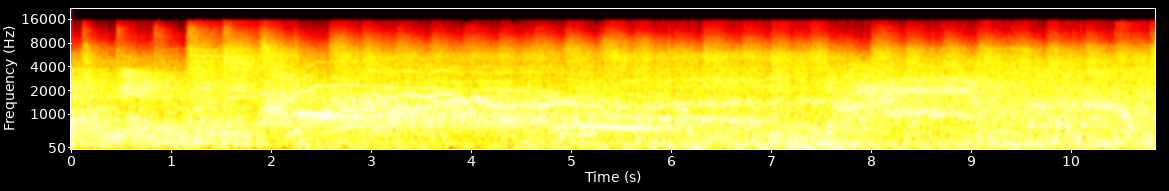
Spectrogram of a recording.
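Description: Live punk rock band playing loud through a large PA. Held electric guitar chords open it, then about two seconds in the drums and full band come in under singing.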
